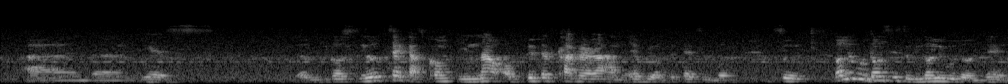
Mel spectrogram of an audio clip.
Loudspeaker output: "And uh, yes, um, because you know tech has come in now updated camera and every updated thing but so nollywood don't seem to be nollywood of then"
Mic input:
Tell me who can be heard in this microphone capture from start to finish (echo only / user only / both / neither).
echo only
